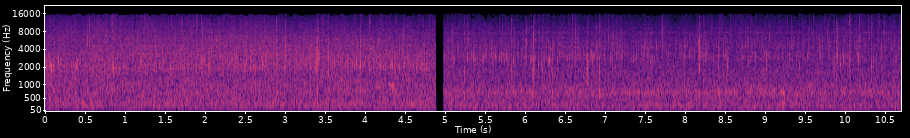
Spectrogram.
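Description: Geckos and meat sizzling in hot fat on a flat slab over a fire: a steady dense crackle with scattered small pops. The sound breaks off for an instant about halfway.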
